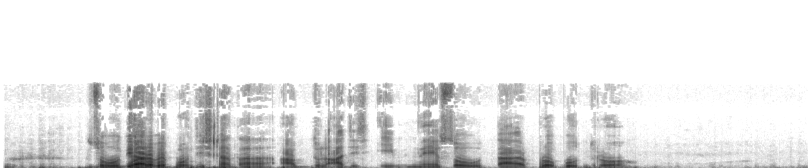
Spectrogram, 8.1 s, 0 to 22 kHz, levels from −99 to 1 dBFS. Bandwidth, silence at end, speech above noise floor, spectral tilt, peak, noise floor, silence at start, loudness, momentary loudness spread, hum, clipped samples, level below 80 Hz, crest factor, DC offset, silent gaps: 11.5 kHz; 1.7 s; 43 dB; -6 dB/octave; -2 dBFS; -68 dBFS; 0.05 s; -24 LUFS; 22 LU; none; under 0.1%; -48 dBFS; 24 dB; under 0.1%; none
